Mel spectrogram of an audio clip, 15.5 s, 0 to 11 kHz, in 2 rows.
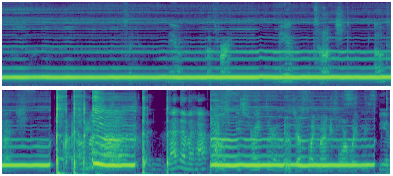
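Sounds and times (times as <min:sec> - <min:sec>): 
long steady held sung note: 0:00.0 - 0:10.7, 0:12.0 - 0:15.5
singer coughing: 0:05.8 - 0:11.3, 0:12.0 - 0:15.5.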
